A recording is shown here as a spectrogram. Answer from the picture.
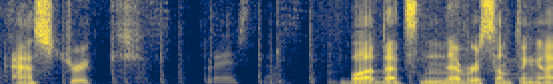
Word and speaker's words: Asterix: Asterix. Like asterisk. So it is exactly the same as asterisk.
